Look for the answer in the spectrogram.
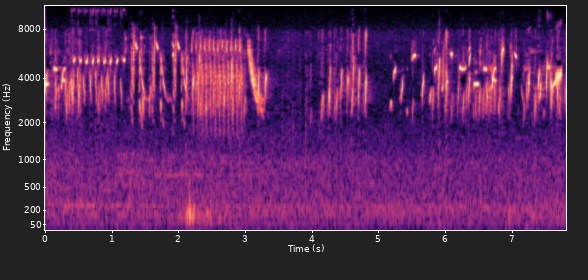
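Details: Goldfinch song for caged-bird training. Chirpy twitters and a harsh buzzy stretch give way to a silent gap, then resume as scattered clear whistles and chirps.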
